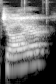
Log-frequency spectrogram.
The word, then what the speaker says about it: gyre: Pacific Ring of Fire specific gyre uh rhymes with that which is good and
